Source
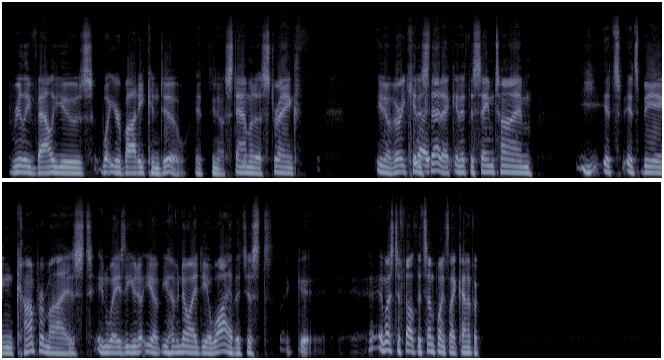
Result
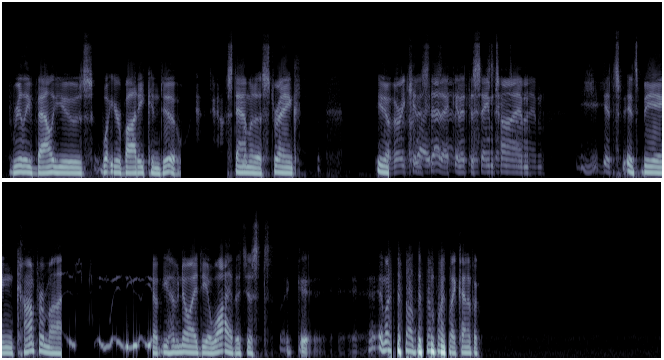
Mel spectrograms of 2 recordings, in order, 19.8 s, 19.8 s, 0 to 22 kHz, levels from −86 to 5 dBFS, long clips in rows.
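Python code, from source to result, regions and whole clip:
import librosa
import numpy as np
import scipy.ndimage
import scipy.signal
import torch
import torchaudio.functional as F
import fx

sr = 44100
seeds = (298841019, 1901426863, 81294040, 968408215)

y = fx.chain(x, sr, fx.steep_highpass(hz=900.0, slope=72),
    fx.env_lowpass_down(base_hz=1200.0, full_db=-48.0),
    fx.resample_bad(factor=3, down='none', up='filtered'), at=(2.67, 3.38))
y = fx.chain(y, sr, fx.highpass(hz=660.0, slope=12),
    fx.echo_single(ms=205, db=-13.5), at=(5.79, 9.16))
y = fx.chain(y, sr, fx.sine_speech(),
    fx.vowel_filter(vowel='u'), at=(10.78, 12.16))
y = fx.chain(y, sr, fx.dead_time(dead_ms=0.2),
    fx.bass_treble(bass_db=11, treble_db=-13), at=(15.68, 16.63))
y = scipy.signal.sosfilt(scipy.signal.butter(2, 3200.0, 'lowpass', fs=sr, output='sos'), y)
y = fx.low_shelf(y, sr, hz=380.0, db=11.5)
y = fx.level_steps(y, sr, step_db=14)
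y = y * librosa.db_to_amplitude(4.0)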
